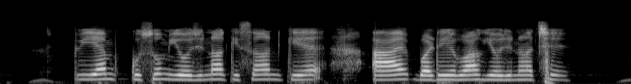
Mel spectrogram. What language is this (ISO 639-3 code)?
mai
